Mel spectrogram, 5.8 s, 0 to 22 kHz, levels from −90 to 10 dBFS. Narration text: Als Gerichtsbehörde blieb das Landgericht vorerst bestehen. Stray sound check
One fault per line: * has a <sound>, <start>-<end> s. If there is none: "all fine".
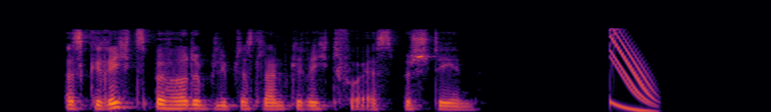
* has a chirp, 4.6-5.0 s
